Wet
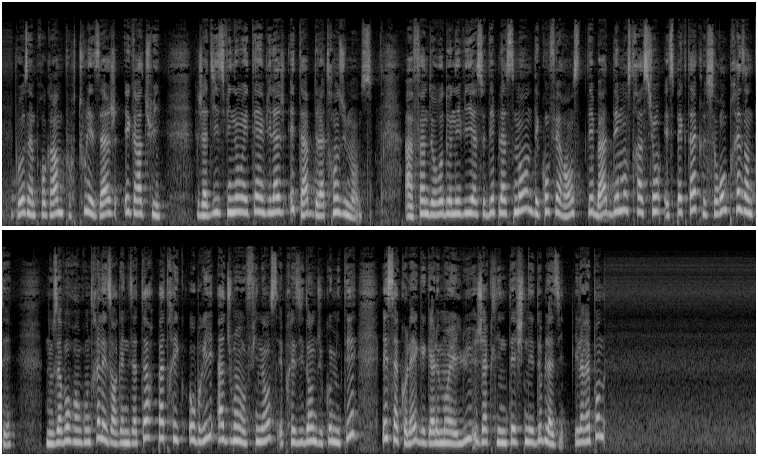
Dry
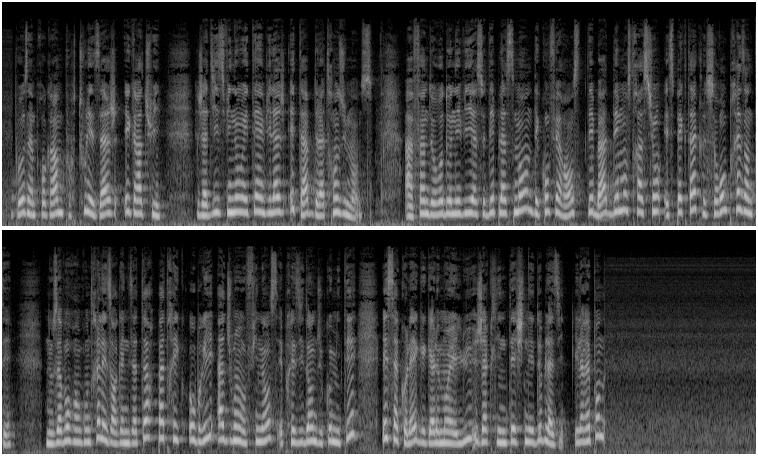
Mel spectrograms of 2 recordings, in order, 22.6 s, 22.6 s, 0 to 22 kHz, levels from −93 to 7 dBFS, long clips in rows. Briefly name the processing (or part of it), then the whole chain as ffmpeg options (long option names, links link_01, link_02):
budget condenser microphone: -af "highpass=83,highshelf=frequency=5400:width_type=q:width=3:gain=6.5,volume=-3dB"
